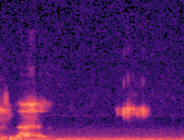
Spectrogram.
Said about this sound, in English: It, it is a it is a cat indeed.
